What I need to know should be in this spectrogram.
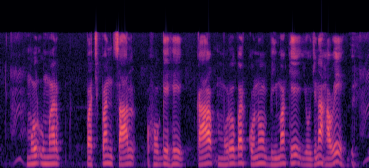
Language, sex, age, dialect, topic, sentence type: Chhattisgarhi, male, 18-24, Central, banking, question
